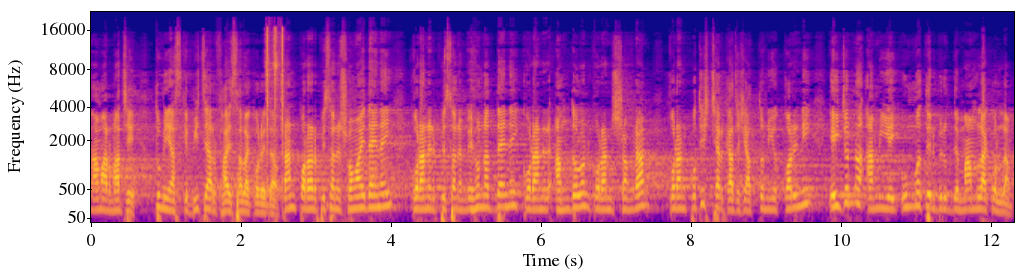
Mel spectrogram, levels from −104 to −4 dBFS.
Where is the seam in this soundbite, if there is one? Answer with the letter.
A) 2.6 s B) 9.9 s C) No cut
A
